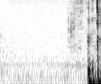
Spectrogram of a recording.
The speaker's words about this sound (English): I'm clicking in the wrong places.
